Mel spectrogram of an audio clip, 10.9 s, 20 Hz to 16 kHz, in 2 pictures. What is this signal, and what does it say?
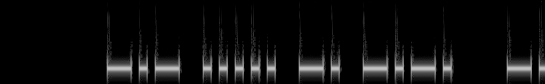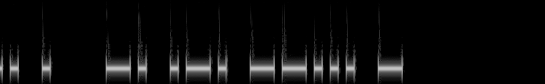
Morse code, heard as a keyed tone, about 15 wpm, 700 Hz. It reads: K5NC DE NR7T
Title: USA Callsign DE Callsign - 4 Characters - 15wpm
